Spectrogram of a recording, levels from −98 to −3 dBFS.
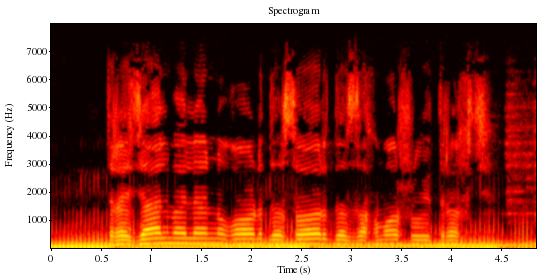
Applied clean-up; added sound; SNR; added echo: none; Purr; -2 dB; none.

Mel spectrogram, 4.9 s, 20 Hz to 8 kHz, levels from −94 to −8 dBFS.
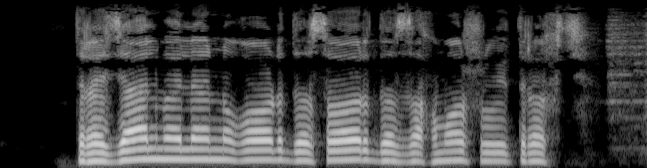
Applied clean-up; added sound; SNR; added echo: none; none; none; none.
